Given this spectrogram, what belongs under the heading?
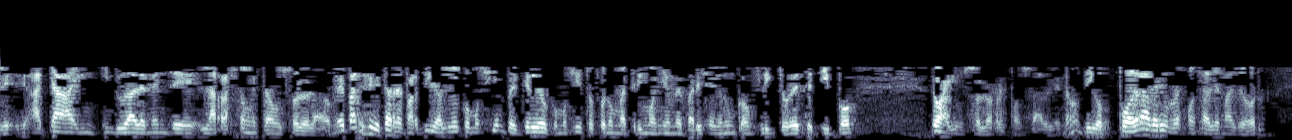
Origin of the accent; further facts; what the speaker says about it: Argentina; Pero como somos los argentinos, ¿no?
